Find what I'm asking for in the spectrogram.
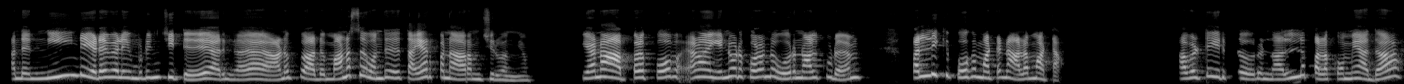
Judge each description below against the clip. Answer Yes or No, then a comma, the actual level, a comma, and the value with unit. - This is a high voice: Yes, very high, 305 Hz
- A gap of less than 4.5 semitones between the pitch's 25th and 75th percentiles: No, average, 4.8 semitones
